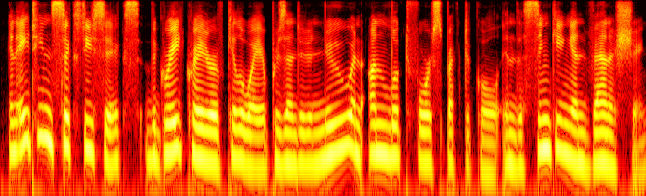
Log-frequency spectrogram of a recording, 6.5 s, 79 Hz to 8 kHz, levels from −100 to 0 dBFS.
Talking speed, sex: 240 wpm, female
